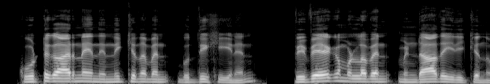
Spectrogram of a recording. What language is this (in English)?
Malayalam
